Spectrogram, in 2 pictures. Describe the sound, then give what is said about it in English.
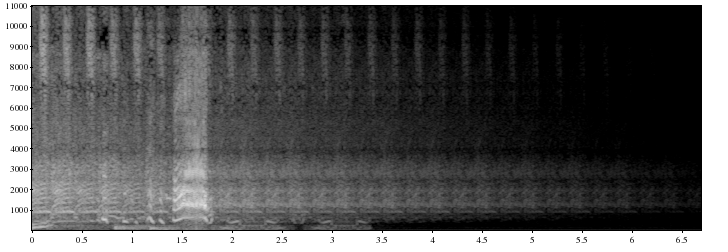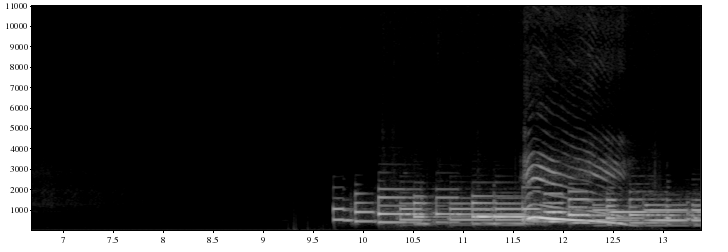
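A cat meows several times in a row, with drawn-out rising and falling cries, fairly loud. It comes after a burst of louder tonal sound and a long stretch of silence. “bring in the cat.”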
